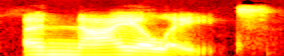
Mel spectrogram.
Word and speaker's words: annihilate: any helite okay so this one is a tricky one to pronounce it's annihilate annihilate annihilate annihilate that's good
